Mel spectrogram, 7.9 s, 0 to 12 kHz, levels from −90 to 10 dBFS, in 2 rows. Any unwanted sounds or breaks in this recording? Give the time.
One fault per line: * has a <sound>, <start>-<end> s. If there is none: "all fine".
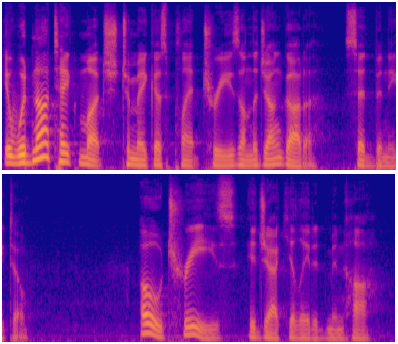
all fine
